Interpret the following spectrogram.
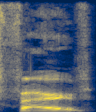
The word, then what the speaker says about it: Favre: He's French. Mm-hmm. There's an X on the end of it. It's French. Fat fuck you. It's actually pronounced Favre. There's not even a V in well, we got it wrong.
